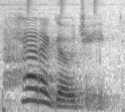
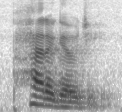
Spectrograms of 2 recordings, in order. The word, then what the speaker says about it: pedagogy: It's a P sound at the beginning of the word, so it's aspirated. So it feels like there is a little H after. Pedagogy. Then you drop your jaw for the as in red. The second syllable is D. It's a D sound and then a schwa. Because the D is between two vowels, it's a very light D.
